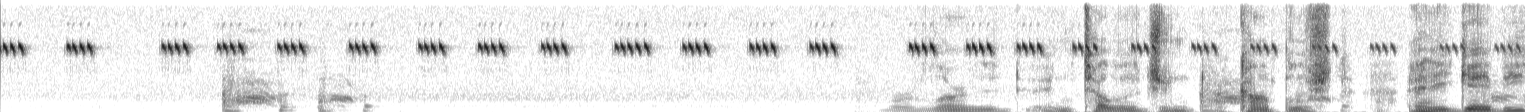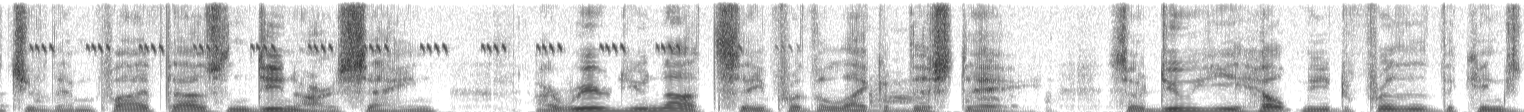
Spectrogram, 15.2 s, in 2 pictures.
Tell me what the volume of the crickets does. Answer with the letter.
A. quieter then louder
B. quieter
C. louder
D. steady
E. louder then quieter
B.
